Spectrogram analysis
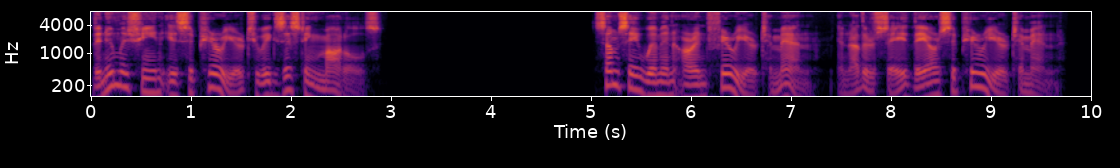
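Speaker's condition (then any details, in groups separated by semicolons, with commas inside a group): No condition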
